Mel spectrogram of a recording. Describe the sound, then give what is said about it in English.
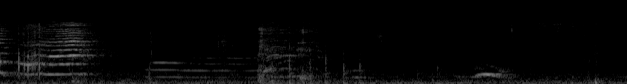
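Scratchy strokes of drawing a sheep on black paper, coming in short uneven bursts of rubbing and scraping, with a few faint tonal sounds in the quiet background. “And I've drawn this sheep in a very, in dark, well, I've picked the black paper on purpose”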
